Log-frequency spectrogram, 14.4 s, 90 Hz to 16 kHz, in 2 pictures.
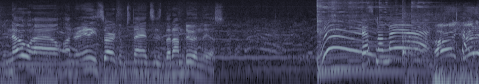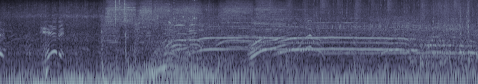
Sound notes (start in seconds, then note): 8.8 engine revving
